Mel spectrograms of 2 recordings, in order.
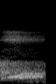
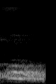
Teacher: ઈ, ઉ તો જીભની આગળની સ્થિતિ, જીભની પાછળની સ્થિતિ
